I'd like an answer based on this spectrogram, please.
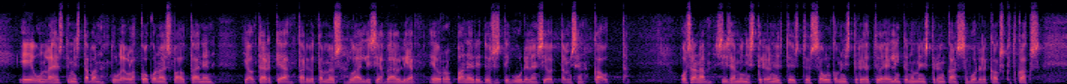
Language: Finnish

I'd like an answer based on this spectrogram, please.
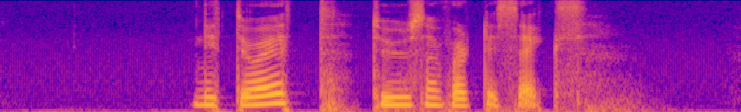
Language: Swedish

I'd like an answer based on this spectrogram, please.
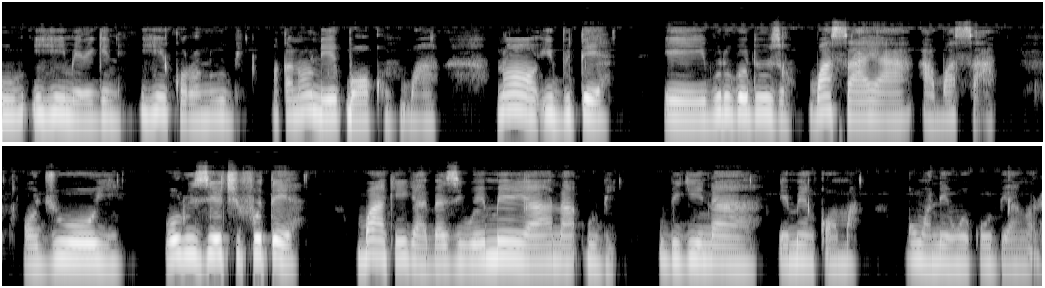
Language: Igbo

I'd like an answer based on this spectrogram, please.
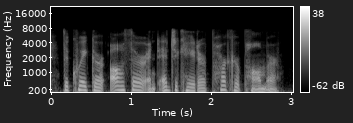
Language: English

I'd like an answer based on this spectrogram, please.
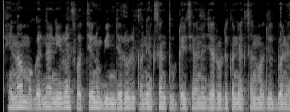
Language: Gujarati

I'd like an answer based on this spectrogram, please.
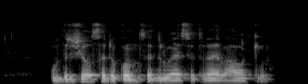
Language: Czech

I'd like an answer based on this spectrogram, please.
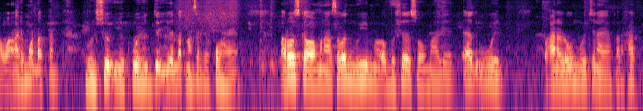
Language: Somali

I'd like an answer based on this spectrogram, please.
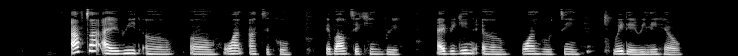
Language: Nigerian Pidgin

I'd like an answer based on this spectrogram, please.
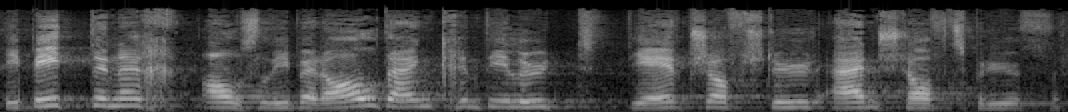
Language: Swiss German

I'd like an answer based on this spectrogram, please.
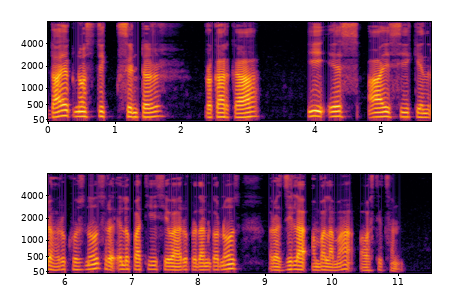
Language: Nepali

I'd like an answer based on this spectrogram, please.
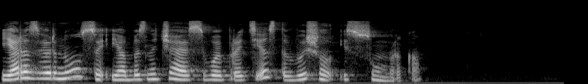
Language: Russian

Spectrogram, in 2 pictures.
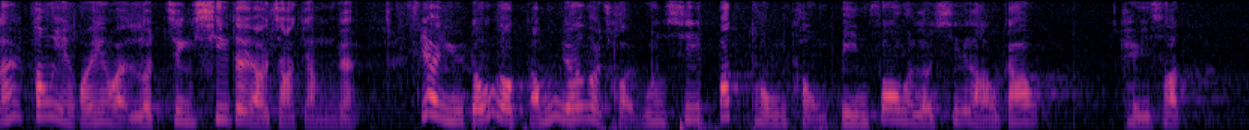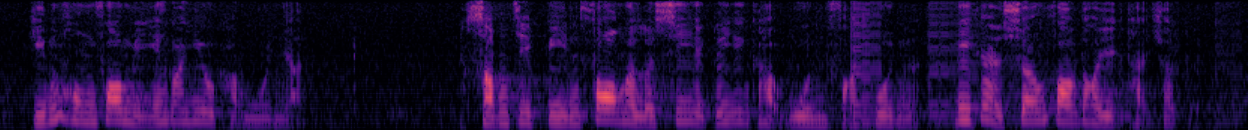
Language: Cantonese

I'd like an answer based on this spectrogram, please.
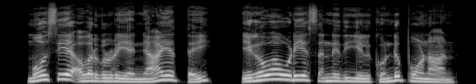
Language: Tamil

